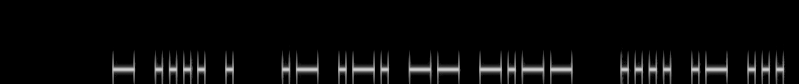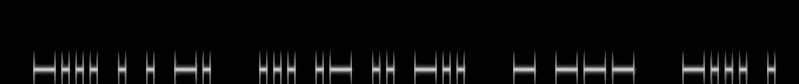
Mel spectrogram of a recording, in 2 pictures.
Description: Morse code, heard as a keyed tone, about 17 wpm, 700 Hz. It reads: THE ARMY HAS BEEN SAID TO BE
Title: Sentences from Top 1400 Words 17wpm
